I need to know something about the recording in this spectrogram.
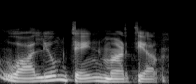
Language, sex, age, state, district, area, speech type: Kannada, male, 18-30, Karnataka, Tumkur, rural, read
